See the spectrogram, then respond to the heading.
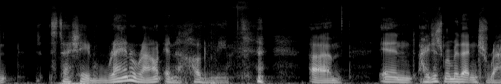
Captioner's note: laughter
